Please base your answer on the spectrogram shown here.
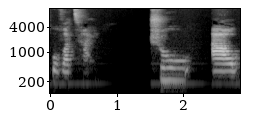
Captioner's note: paause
